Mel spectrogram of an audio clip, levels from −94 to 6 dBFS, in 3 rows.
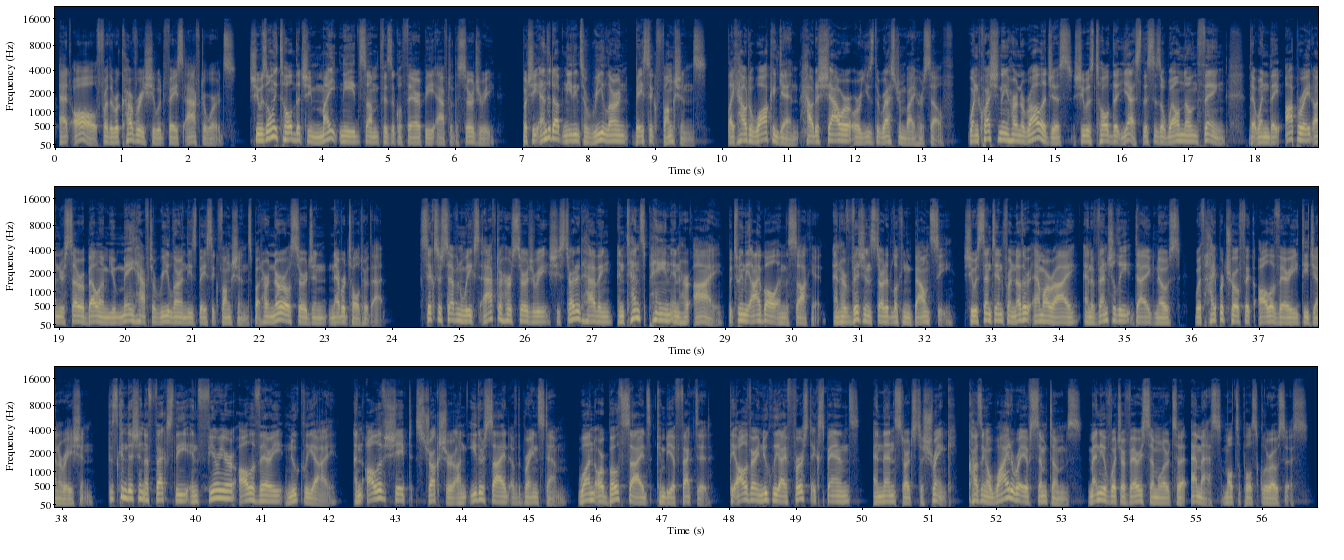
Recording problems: none

